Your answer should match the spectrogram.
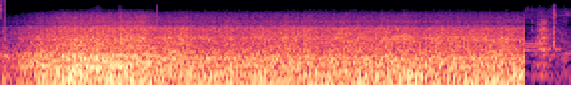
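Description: A loud, steady roar of a helicopter overhead carrying a suspended cage of sedated bears to safety from a flood, a dense rumbling wash of engine and rotor noise mixed with wind buffeting, cutting off abruptly near the end.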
